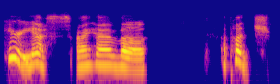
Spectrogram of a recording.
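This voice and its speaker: A woman's voice: on the high side, animated, slow, darkish tone, no room sound, dull audio. A woman hosting a casual live art stream, chatting and laughing with viewers as she works, with a slight Canadian accent. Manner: chatty, giggly, talks to viewers while crafting.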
